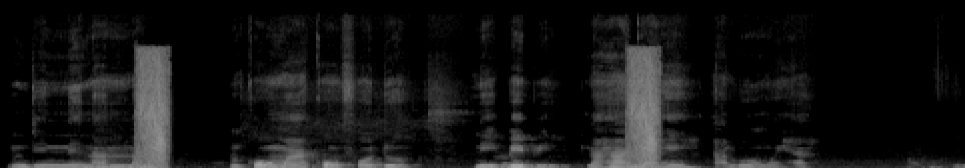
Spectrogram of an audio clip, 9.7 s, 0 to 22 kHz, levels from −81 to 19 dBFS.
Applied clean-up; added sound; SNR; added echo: none; Domestic sounds, home sounds; -1 dB; none.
